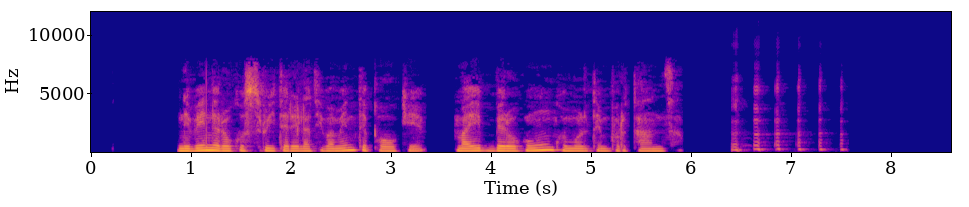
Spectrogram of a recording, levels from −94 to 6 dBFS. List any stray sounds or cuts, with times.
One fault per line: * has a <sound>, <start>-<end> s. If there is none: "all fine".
* has a laugh, 6.4-7.6 s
